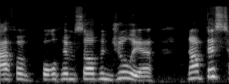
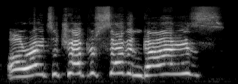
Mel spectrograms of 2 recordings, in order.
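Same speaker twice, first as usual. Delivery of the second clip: excited announcement; 11 semitones higher, 4 dB louder than usual. Real, not acted. Loud cheerful restart.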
